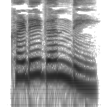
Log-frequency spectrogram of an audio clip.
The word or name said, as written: ಕಡುಗಂದಿ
